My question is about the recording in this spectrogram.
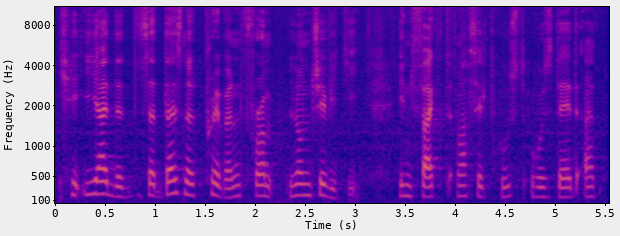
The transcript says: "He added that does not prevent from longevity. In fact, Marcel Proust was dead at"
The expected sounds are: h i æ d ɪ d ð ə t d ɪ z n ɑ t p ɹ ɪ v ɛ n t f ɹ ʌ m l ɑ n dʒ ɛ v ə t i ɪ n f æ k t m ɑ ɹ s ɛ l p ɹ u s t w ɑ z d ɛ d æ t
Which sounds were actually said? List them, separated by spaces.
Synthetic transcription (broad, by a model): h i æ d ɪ d ð ə t d ɪ z n ɑ t p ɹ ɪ v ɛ n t f ɹ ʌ m l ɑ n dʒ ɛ v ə t i ɪ n f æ k t m ɑ ɹ s ɛ l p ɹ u s t w ɑ z d ɛ d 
